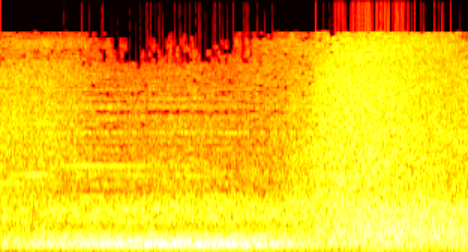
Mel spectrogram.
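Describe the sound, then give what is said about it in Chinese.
Surging ocean waves roar continuously at sea under dark clouds, huge waves rising from the deep sea and crashing onto a small boat; a deep rumbling swell gives way to a louder, brighter hissing rush of water partway through. No one speaks. “忽然，大海变了脸色，天上乌云密布，海面上波浪汹涌，一排排滔天巨浪从海的深处升起，恶狠狠地扑向小船，从他背后袭来，劈头盖顶地砸向了小船。”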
